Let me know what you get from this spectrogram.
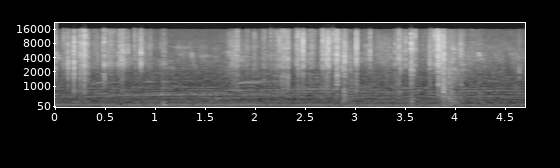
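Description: Mouth sounds of people eating soft, creamy durian flesh: wet chewing and lip smacks heard as an irregular run of short clicks, with a louder cluster of smacks near the end.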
